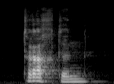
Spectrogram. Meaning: to try, attempt
- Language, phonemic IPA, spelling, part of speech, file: Dutch, /ˈtrɑxtə(n)/, trachten, verb, Nl-trachten.ogg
